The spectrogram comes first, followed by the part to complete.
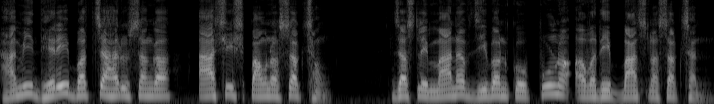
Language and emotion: Nepali, neutral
